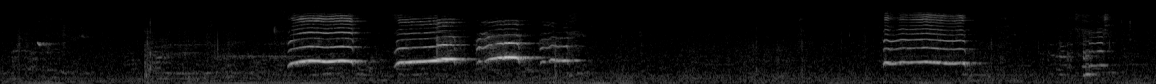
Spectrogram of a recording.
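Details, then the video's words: Pet monkey raised at home in Vietnam, screaming on discovering a bedroom: loud shrill harmonic shrieks near 3 and 4–5 seconds, another burst near 9 seconds, with quieter squeaks between in a quiet indoor room. "Monkey Sam Discover Mom Bedroom, Sam Screams When Sees"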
